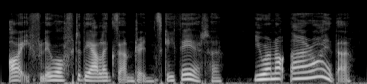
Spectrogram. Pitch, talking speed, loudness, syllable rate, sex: 205 Hz, 195 wpm, -19 LUFS, 6.4 syllables/s, female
